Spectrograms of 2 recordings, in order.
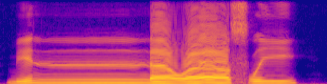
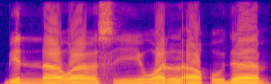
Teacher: Cara membacanya yaitu suara nunnya kita tahan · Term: ghunah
